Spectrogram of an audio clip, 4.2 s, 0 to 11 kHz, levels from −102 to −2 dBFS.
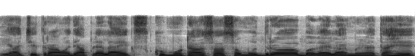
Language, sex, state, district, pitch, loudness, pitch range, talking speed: Marathi, male, Maharashtra, Sindhudurg, 195 Hz, -14 LUFS, 185-200 Hz, 175 wpm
